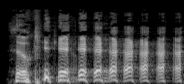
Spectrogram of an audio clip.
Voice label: saying okay laughing

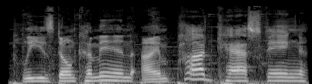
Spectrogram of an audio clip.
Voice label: sing songy; please dont come in im podcasting

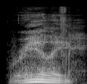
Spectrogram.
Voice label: drawn out really

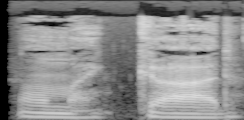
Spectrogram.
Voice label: quietly saying oh my god

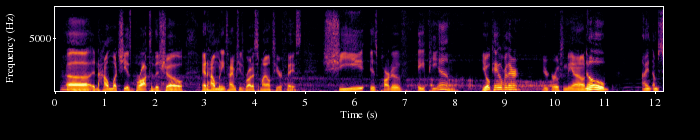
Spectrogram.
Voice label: making groaning sounds while talking

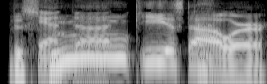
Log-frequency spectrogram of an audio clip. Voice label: saying the spookiest hour spooky

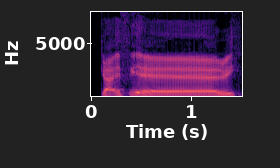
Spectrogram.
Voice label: exaggerated manner; guy fieri

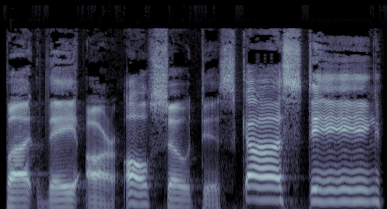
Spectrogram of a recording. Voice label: saying but they are also disgusting sing songy

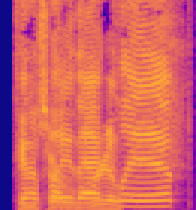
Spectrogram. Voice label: saying can i play clip funny

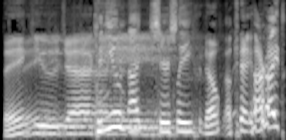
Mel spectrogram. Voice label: continued to use echo reverb effect

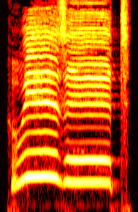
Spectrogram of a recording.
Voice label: saying who is it sing songy

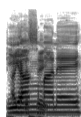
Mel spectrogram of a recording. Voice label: saying young money funny voice

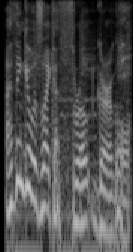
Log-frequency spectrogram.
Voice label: I think it was like a throat gurgle

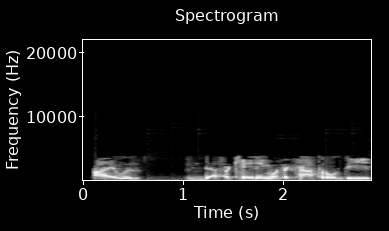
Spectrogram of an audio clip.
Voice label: voicemail

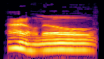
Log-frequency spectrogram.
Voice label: drawn out i dont know

